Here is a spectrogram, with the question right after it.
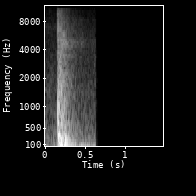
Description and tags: Percussion is propulsive. Here, we must figure out how to transform through sound the dead weight of the present into an explosion with enough energy to exit from life under capitalism.
Hahn Kick #2 was recorded in Hahn Student Services at UCSC with a Tascam Dr100.
bass, drum-kits, field-recordings, kick-drum, sample-pack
